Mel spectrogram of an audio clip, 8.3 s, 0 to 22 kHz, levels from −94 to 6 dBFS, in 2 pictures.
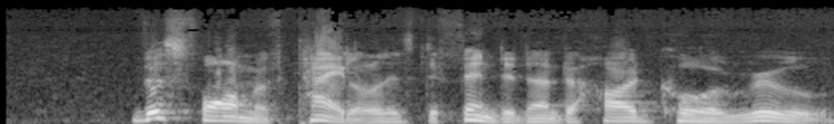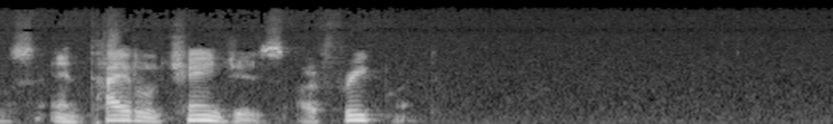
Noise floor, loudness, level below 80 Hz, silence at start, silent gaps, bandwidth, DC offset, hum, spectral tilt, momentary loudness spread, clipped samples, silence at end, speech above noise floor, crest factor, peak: -52 dBFS; -15 LUFS; -46 dBFS; 0.65 s; none; 15.5 kHz; under 0.1%; none; -6 dB/octave; 9 LU; under 0.1%; 2.15 s; 38 dB; 16 dB; 0 dBFS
